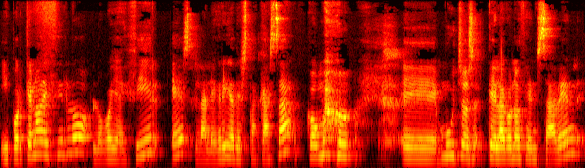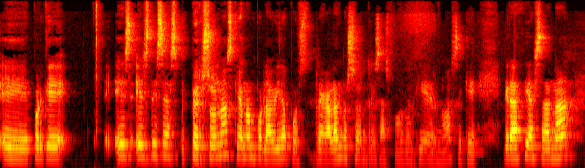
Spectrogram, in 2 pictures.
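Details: Adult woman; typical voice.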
